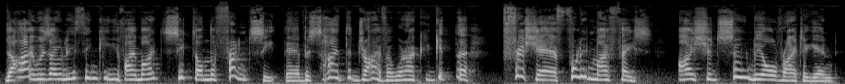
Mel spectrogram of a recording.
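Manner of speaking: high, wheedling lady voice; sweetly angle for the front seat; washerwoman voice. A narrator's reading. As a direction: Toad in disguise asking for the front seat. Toad as washerwoman.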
